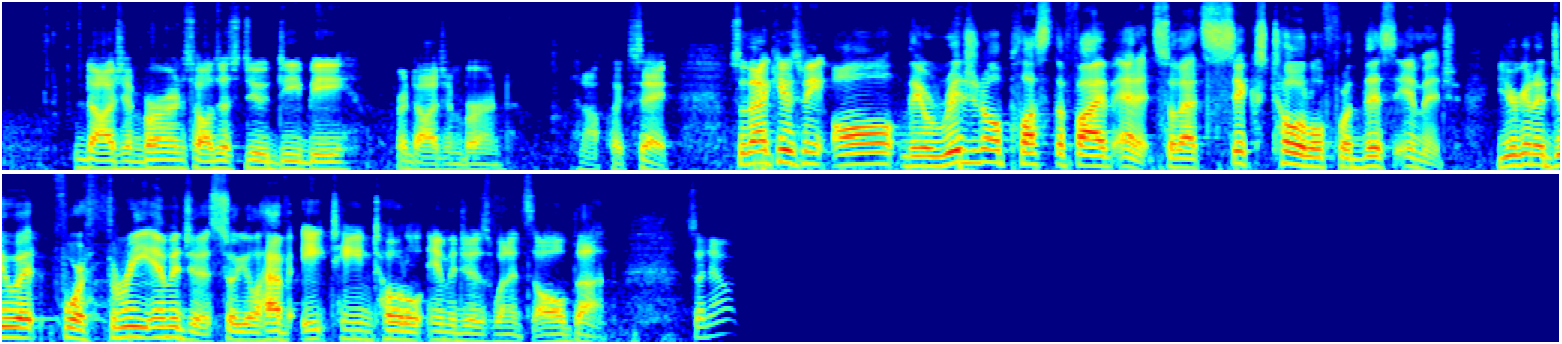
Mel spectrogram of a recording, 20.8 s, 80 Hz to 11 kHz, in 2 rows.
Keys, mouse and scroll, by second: 0.2-2.3 typing, 3.4 click.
